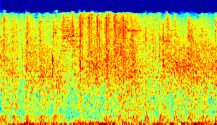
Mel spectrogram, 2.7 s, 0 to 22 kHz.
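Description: Gunfire in the video game Planetside 2: dense, rapid automatic shots pour out in a continuous loud barrage with no pause and no speech.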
